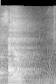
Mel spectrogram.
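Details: A single short, harsh cough without rattle from a young man with autism; a dry cough, possibly from dust allergy.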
